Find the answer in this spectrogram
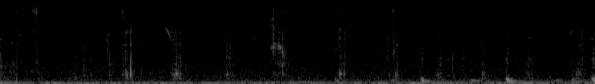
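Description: Crunchy snack being bitten and chewed close to the microphone: a run of crisp crunches at an uneven pace.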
